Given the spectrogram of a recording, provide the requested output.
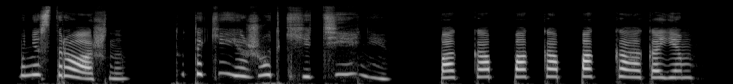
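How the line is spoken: Humming a tune. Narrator (Russian): Замурлыкал я мушкетерскую песенку

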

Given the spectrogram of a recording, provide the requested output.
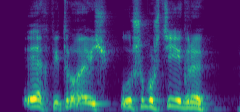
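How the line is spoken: Sighing. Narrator (Russian): вздохнул Колобков

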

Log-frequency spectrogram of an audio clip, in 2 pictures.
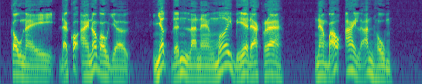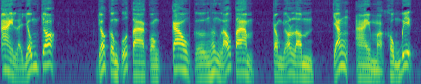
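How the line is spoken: Furious booming shout. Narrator (Vietnamese): Đinh Bất Tứ tức quá quát lên oang oang

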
